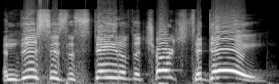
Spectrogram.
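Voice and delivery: high, loud and slow proclamation; loud declaration. Acted. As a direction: thunder it out slowly from the pulpit.

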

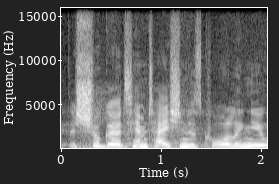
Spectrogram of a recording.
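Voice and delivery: ordinary delivery

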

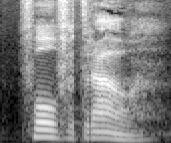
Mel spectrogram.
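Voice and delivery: usual speaking voice

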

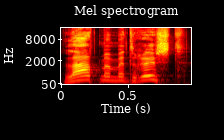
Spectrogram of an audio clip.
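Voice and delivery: Benny shouting at the crows to leave him alone. Acted. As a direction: scream to be left alone. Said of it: "schreeuwde hij".

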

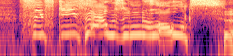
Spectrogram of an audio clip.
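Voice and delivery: put-on high, proud drunk-fan exclamation; drunk fan's boast.

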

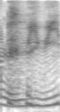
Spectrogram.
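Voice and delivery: oui, oui said the Lorraine way, laughing; Lorrain oui. Shown as a demonstration. Apologizing to viewers for her Lorrain oui, oui. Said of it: "c'est mon accent lorrain".

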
